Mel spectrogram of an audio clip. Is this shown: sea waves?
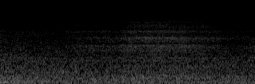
yes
